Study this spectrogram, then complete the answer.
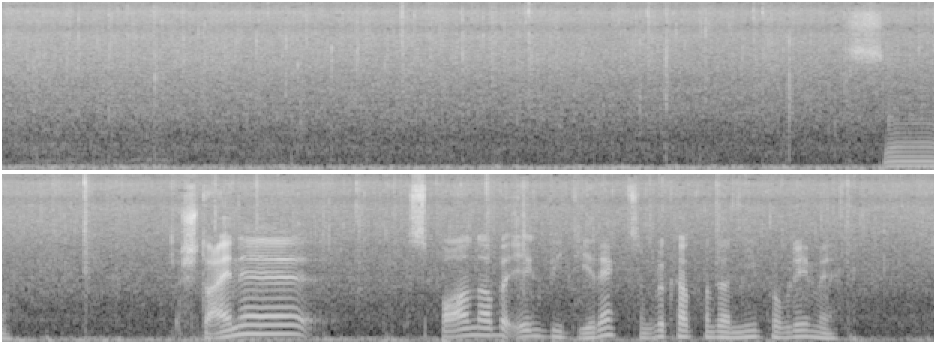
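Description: Rain patters steadily on the ground.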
